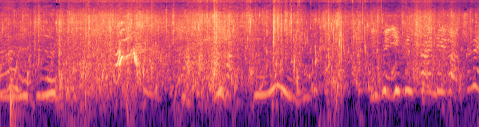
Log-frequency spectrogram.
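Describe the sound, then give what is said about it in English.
Children splash water in a new paddling pool, with continuous splashing, sloshing and trickling mixed with high children's voices throughout. “My brother and sister though like to play in the new paddling pool.”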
